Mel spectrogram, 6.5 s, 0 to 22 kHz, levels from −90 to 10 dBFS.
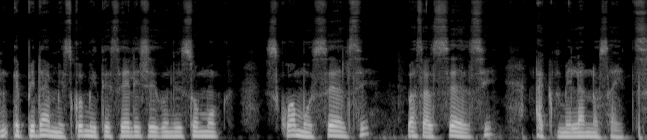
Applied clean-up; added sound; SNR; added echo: none; none; none; none.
